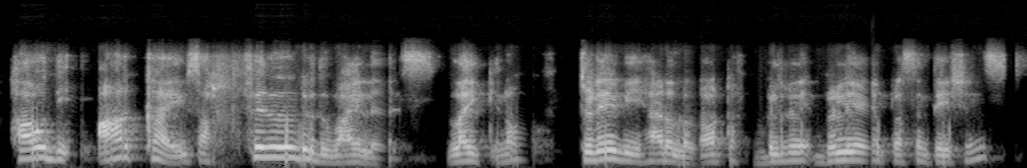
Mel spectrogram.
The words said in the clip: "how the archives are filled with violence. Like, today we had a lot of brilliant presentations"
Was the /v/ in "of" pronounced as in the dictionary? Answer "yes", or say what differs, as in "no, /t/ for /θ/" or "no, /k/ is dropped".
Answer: no, /b/ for /v/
